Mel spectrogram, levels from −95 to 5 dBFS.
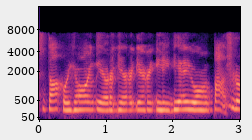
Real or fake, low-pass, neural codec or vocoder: fake; 7.2 kHz; codec, 16 kHz, 1 kbps, FreqCodec, larger model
